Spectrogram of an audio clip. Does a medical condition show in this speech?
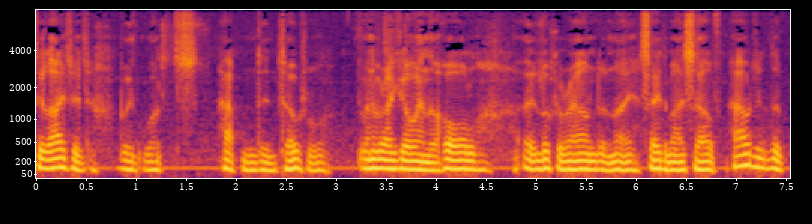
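Yes: Parkinson's disease; age 85, somewhat slowed by Parkinson's; voice muted, closely mic'd for interview.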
